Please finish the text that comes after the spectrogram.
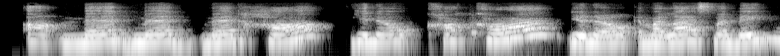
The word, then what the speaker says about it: Medha: It's Medha, Medha, and it was always a woman. And actually I went to Catholic school for, a big part of that time. And the nuns would like, Medha, Karkar, and my maiden name is Karkar, Kharkar.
